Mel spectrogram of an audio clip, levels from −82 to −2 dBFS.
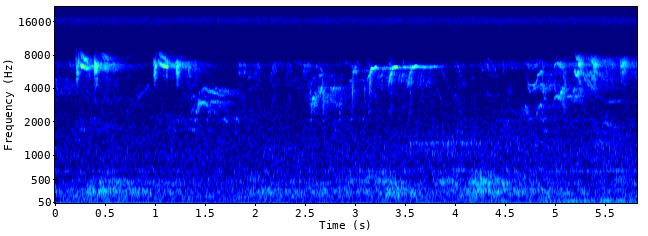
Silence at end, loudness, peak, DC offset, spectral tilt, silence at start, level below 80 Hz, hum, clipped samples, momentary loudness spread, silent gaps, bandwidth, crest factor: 0 s; -45 LUFS; -26 dBFS; under 0.1%; -0.5 dB/octave; 0 s; -74 dBFS; none; under 0.1%; 14 LU; none; over 20 kHz; 22 dB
